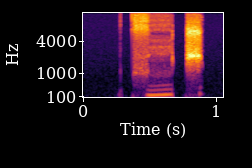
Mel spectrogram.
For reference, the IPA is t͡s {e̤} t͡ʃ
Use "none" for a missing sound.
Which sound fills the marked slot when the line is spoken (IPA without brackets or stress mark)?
e̤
